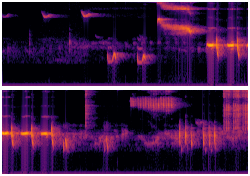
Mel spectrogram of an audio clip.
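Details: Thrush nightingale song with soft low notes and high whistles, then a fast regular string of loud clicking pulses and a buzzing, rattling finish.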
